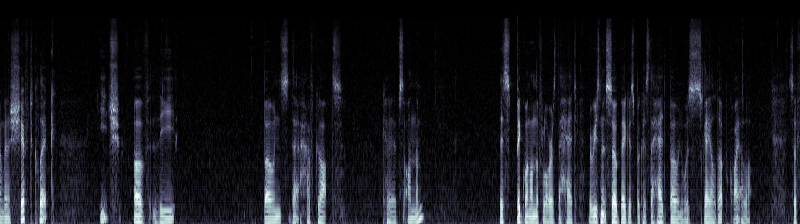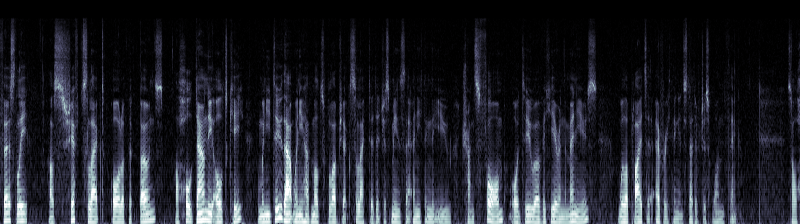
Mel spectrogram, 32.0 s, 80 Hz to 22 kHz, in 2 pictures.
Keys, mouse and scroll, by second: 0.1 shift+click, 0.7-2.4 middle drag, 2.4 shift+click, 2.9-4.9 middle drag, 4.9 shift+click, 5.5-6.2 middle drag, 6.2-6.6 shift+drag, 6.6-8.7 middle drag, 8.7 shift+click, 9.1 scroll down 2, 11.6-12.0 middle drag, 12.0-14.1 scroll down 1, 14.1-14.7 middle drag, 14.7-16.0 scroll up 1, 16.0 shift+click, 16.9-19.4 middle drag.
